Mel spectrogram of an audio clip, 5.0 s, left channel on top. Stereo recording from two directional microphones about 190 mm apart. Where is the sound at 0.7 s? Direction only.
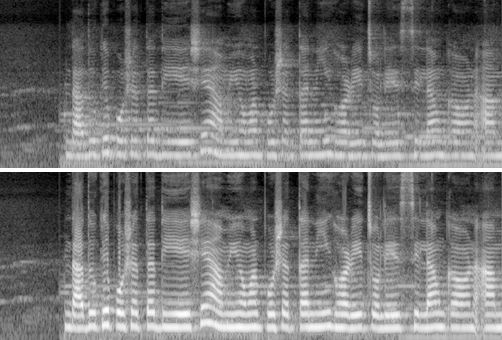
45° right (ahead or behind).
